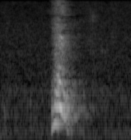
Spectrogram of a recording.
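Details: Poodle barking; a single sharp, bright bark, sudden and brief, with a quick fall-off against a quiet background.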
